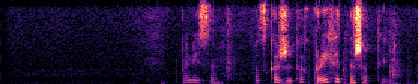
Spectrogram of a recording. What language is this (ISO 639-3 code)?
rus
